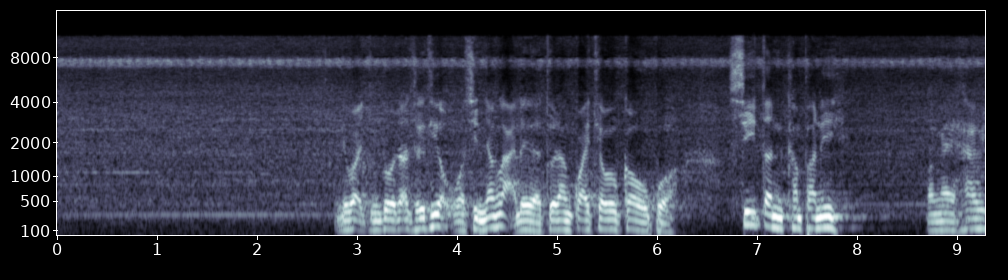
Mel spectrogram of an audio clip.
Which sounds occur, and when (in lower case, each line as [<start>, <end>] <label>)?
[0.00, 9.25] mechanisms
[2.69, 6.21] male speech
[4.85, 4.91] tick
[6.25, 6.60] breathing
[6.75, 7.83] male speech
[8.66, 9.25] male speech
